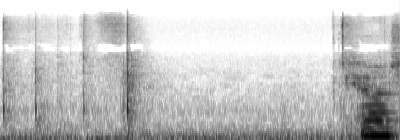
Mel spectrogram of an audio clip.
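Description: Tarot cards being leafed through by hand, with a few quick card flicks in the first second or so. A woman starts speaking near the end.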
